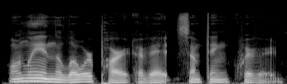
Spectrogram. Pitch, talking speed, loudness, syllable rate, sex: 110 Hz, 190 wpm, -18 LUFS, 5.6 syllables/s, male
